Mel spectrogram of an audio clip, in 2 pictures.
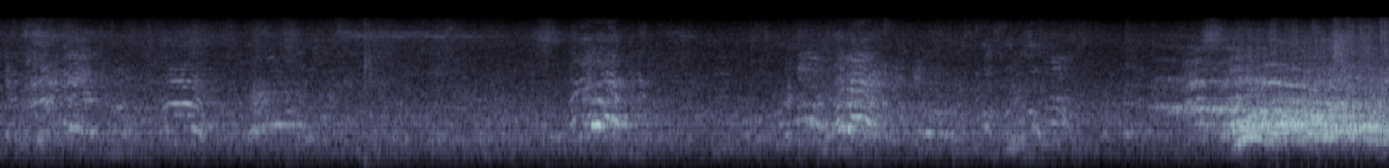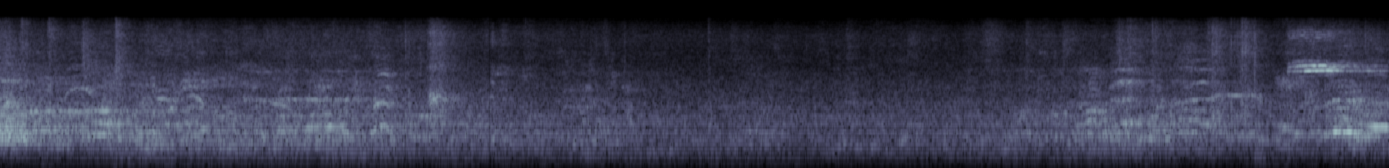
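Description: A crowd cheers and shouts in a large open stadium.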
